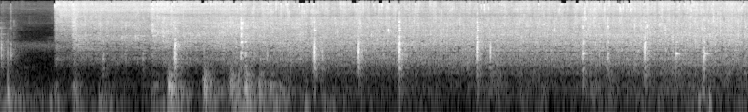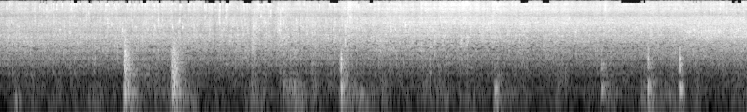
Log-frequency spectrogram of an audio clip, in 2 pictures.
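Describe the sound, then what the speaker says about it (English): Bacon frying in a pan for Jamaican ackee, a steady crackling sizzle that starts abruptly as it hits the heat, with scattered pops and spits throughout, close and continuous, no talking. "Put the bacon in and we're going to cook it."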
